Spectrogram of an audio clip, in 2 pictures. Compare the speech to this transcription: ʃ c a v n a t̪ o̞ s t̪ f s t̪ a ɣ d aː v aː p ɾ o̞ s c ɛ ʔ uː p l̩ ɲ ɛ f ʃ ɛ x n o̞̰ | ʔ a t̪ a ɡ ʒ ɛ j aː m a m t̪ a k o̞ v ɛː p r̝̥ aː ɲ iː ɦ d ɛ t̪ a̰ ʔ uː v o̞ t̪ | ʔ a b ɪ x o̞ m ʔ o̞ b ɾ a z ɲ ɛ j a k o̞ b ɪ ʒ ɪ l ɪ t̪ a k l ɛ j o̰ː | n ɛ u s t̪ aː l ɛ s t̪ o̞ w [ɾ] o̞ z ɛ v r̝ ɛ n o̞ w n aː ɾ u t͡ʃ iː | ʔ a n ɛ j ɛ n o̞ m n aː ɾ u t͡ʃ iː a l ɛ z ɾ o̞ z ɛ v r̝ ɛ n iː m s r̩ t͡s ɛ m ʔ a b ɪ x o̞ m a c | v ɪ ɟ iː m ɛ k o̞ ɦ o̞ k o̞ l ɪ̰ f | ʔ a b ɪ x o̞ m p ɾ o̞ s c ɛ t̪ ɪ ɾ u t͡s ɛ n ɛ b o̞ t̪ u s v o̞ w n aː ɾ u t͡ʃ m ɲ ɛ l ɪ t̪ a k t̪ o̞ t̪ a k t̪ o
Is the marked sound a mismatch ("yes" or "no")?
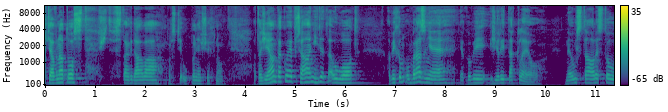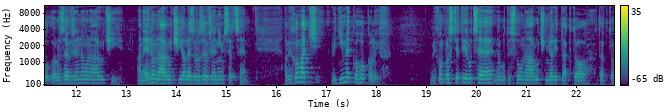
no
